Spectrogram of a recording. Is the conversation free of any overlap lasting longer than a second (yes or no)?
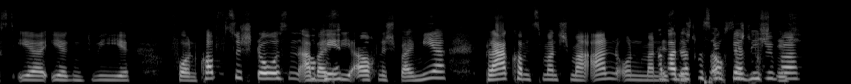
no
